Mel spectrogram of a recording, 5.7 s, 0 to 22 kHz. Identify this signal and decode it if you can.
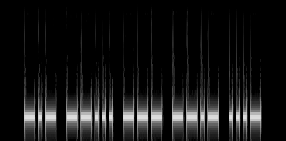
Morse code, heard as a keyed tone, about 20 wpm, 700 Hz. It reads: K7OQV
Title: Speed Racing - USA 1x3 Call Signs 17wpm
